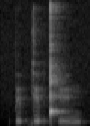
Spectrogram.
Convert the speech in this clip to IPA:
pepɡepǃʰeŋ

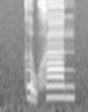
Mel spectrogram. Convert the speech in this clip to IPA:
kə̰˧˨wxa˧n

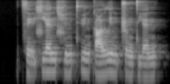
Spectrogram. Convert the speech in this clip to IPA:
t͡sḛ˨˩ɪ̯ɕjɛ˦nɕy˨˦n t̪ʰy˥˨nkɑ˨˦ʊ̯li˥˨n ʈ͡ʂʊ˥˨ŋt̪jɛ˨˦n

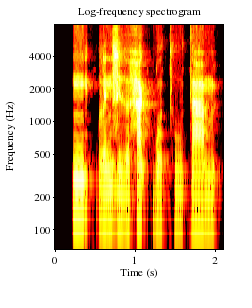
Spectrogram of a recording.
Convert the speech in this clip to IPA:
ŋe˦˥k̚ lə˨˦nzɨ˨˩ə̯ha˦˥k̚ɓo˨˩ t̪ʰu˧t̪a˧m

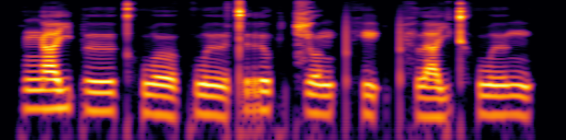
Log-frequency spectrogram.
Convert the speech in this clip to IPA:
ŋa˥˩j pɯː˧kʰwoː˩˦ kwɯː˩˦tru˥˩k̚ t͡ɕoː˧ŋpʰi˨˩ʔ pʰla˦˥jkʰwɯ˥˩ŋ

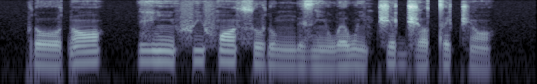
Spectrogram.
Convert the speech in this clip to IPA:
ɾoː˨ɗɔ̃˦ | ɣĩ˦˨fi˦fɔ̃˦ su˧ɾu˨ ŋɨ˨zĩ˨wə˧wĩ˨ t͡ʃə˧d͡ʒɔ˨ tə˧t͡ʃɔ̃˨

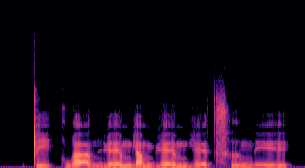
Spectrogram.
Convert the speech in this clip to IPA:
t̪i˥˩ kwä̰˨˩ n̪ɥɛ˧˥mjä˧mɥɛ˧˥ mjɛ̰˨˩t͡sʰɹ̩˥˩n̪e˧˥ɪ̯

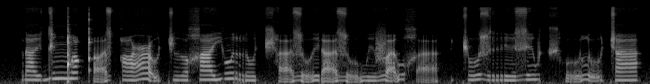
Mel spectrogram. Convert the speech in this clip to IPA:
ɾa˨ɪ̯dɪ˦ŋ͡ǃo˦ qʼa̰˨zqɔ˨ʕo̰˦cɯ˨ʊ̯ χa˧jo˦ro˨ t͡ʃʰa̰˨zo̰˧ɪ̯ɾa̰˦˨zo̰˨ wɪ˨va̰˦wχa̰˨ | co˨˦zrɪ˨ zɪ˦wt͡ʃʰo̰˨˦ lo̰˦ca˧

